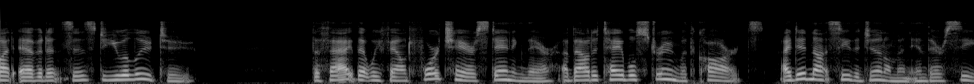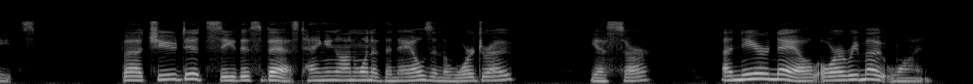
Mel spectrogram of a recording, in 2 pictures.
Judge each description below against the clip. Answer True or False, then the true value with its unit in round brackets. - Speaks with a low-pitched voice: False (190 Hz)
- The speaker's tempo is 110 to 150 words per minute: False (165 wpm)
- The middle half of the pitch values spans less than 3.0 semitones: False (4.1 semitones)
